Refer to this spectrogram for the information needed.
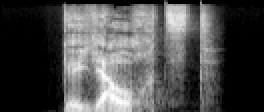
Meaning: past participle of jauchzen
- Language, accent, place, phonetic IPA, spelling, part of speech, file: German, Germany, Berlin, [ɡəˈjaʊ̯xt͡st], gejauchzt, verb, De-gejauchzt.ogg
